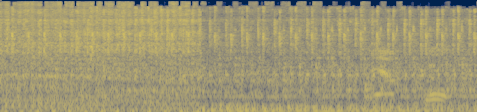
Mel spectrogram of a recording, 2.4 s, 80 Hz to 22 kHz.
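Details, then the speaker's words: Yamaha Mio Soul i125 scooter idling with the belt drive cover removed: light quick tick over the beat; worn camshaft bearing let clearance develop at the tappet adjuster, causing valvetrain chatter. "po ito pero may konting lagatik"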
